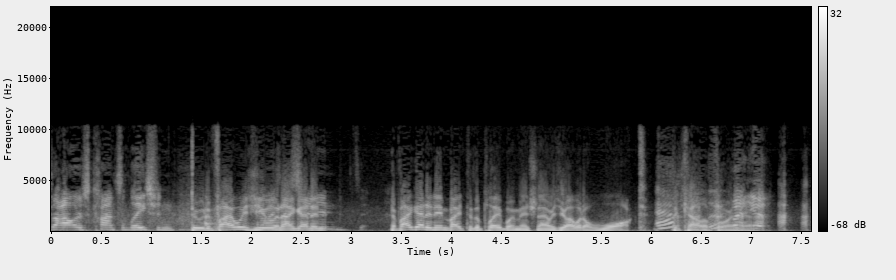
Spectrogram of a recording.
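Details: Adult male speaker; fluent speech.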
